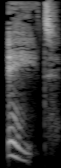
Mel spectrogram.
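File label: "eight", English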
